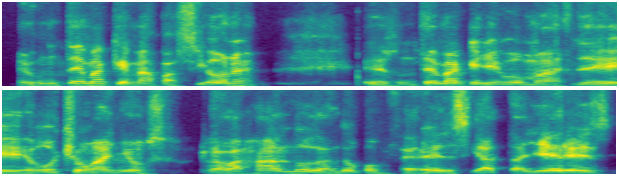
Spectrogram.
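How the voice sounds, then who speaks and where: A man speaks at a fairly high pitch. His pitch variation is ordinary. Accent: Puerto Rican. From Puerto Rico. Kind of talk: lecture.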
